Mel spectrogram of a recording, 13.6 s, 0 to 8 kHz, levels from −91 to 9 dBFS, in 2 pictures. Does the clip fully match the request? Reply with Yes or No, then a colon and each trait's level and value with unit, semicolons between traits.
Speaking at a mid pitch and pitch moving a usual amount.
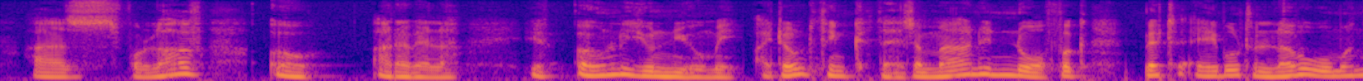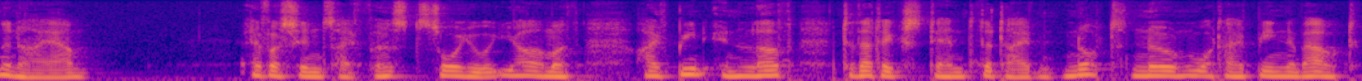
No: low, 130 Hz; average, 3.4 semitones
